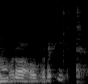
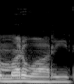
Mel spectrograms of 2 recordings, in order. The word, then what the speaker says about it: مروارید: اب یہ اس کا پروننسیشن کیا ہے مراورید. اس کا فارسی میں بھی اور اردو میں جو تلفظ صحیح ہے وہ مروارید ہے میرا خیال.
